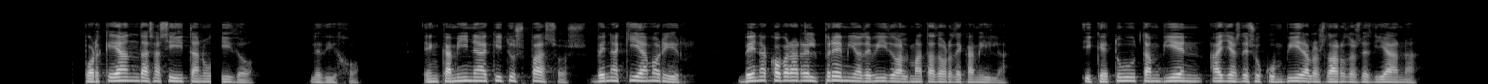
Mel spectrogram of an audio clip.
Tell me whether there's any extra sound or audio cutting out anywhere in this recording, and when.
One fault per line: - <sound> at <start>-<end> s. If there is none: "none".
- dropout at 2.1-2.2 s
